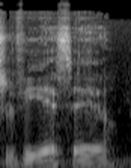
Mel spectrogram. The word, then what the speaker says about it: Thi'sl: So THI’SL is spelled THI'SL.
